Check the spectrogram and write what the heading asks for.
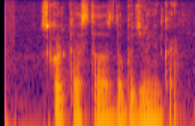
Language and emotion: Russian, neutral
